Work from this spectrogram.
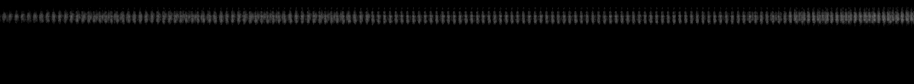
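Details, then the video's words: Grasshoppers chirring at 9pm on 6 September 2020 in a meadow near the Svensky monastery, Bryansk, Russia, captured on a Tascam DR-44WL in stereo; fast, regular high pulses form a dense shimmering chorus that grows louder toward the end. "Звук для сна: кузнечики на лугу – Grasshopper Sounds in the Field"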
